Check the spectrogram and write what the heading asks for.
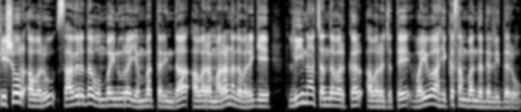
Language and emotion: Kannada, neutral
